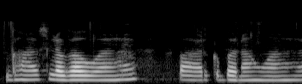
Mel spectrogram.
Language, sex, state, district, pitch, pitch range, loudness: Hindi, female, Chandigarh, Chandigarh, 205 Hz, 200-215 Hz, -19 LUFS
